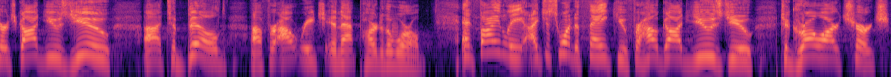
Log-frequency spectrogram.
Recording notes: Traditional Worship (In-Person Service)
